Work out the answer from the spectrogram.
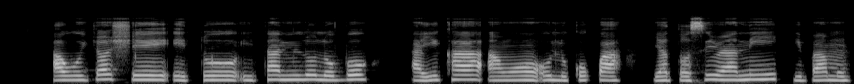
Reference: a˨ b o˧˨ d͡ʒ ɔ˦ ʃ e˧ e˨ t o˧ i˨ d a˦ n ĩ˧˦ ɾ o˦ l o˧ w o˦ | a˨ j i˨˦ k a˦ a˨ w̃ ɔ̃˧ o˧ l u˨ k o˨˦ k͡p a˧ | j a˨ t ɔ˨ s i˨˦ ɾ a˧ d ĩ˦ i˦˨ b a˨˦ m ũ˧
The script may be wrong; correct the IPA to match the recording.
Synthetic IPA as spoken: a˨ w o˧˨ d͡ʒ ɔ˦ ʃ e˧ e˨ t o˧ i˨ t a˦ n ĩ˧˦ l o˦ l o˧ b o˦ | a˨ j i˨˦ k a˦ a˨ w̃ ɔ̃˧ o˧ l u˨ k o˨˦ k͡p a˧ | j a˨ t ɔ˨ s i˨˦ ɾ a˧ n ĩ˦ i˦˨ b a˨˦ m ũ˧

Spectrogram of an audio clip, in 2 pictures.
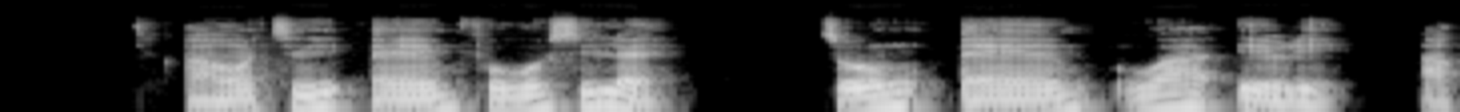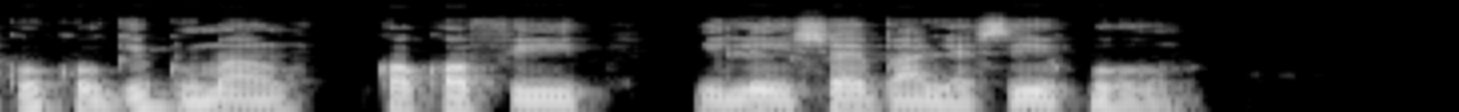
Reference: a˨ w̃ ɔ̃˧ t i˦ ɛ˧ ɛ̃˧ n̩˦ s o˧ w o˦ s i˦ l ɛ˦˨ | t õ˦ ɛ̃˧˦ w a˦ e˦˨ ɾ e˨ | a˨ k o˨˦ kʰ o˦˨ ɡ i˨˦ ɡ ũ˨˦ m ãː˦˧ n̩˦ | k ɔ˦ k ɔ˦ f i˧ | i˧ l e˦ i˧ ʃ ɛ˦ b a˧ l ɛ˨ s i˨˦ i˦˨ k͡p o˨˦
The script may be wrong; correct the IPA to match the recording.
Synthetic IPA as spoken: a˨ w̃ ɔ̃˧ t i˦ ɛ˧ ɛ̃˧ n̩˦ f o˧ w o˦ s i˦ l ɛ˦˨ | t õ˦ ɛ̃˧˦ w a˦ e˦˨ ɾ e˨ | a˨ k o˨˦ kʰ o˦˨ ɡ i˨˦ ɡ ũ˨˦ m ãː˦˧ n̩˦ | k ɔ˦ k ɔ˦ f i˧ | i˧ l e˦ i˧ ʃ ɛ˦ b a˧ l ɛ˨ s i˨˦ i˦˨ k͡p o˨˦

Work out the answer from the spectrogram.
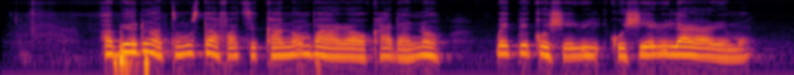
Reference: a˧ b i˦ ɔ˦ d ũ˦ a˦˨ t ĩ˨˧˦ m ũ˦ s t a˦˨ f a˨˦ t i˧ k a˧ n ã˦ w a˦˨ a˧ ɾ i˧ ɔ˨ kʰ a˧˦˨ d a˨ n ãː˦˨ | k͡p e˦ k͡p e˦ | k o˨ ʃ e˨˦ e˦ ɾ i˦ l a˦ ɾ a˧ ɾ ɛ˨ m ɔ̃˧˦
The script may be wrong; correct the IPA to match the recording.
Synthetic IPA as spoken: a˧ b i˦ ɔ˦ d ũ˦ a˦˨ t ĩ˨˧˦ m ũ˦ s t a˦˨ f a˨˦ t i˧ k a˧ n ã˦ b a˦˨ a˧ ɾ a˧ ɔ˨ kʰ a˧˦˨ d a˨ n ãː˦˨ | k͡p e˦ k͡p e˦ | k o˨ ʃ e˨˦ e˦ ɾ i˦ l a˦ ɾ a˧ ɾ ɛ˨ m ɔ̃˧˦

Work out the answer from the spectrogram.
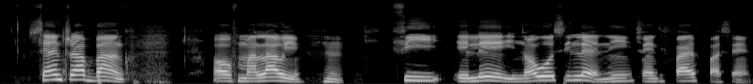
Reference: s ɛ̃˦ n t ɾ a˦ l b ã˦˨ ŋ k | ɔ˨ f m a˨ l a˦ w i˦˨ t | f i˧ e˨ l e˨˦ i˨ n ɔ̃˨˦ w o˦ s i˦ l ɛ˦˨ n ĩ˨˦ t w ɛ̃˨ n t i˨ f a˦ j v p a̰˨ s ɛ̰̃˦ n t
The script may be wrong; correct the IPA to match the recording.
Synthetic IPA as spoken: s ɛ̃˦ n t ɾ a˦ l b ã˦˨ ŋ k | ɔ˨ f m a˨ l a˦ w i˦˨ | f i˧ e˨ l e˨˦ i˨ n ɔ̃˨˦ w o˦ s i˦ l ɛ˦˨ n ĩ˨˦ t w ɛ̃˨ n t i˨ f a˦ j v p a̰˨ s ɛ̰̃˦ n t

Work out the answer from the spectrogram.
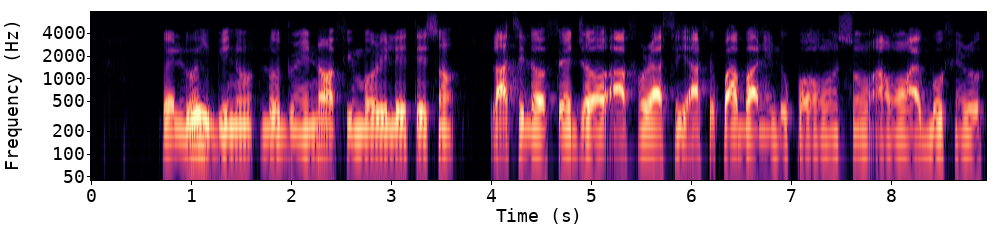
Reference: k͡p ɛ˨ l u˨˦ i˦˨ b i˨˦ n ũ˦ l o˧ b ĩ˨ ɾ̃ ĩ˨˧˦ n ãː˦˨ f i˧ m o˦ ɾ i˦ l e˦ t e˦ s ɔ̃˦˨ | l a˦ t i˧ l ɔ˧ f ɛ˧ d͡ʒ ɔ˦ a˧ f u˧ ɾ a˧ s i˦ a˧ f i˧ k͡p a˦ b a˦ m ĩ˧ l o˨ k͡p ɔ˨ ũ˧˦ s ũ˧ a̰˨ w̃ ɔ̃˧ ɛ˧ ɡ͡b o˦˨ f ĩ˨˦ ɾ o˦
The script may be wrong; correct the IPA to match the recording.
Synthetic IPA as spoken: k͡p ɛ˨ l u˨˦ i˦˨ b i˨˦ n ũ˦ l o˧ b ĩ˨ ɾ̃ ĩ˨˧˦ n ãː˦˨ f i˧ m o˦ ɾ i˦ l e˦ t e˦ s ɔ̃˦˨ | l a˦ t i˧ l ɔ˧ f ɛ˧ d͡ʒ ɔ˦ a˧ f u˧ ɾ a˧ s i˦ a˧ f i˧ k͡p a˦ b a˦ n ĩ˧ l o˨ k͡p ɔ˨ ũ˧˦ s ũ˧ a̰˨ w̃ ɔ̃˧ a˧ ɡ͡b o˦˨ f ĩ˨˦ ɾ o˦

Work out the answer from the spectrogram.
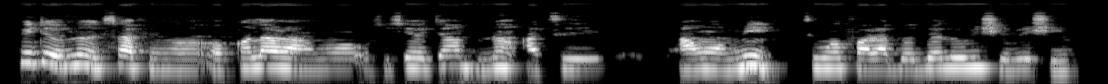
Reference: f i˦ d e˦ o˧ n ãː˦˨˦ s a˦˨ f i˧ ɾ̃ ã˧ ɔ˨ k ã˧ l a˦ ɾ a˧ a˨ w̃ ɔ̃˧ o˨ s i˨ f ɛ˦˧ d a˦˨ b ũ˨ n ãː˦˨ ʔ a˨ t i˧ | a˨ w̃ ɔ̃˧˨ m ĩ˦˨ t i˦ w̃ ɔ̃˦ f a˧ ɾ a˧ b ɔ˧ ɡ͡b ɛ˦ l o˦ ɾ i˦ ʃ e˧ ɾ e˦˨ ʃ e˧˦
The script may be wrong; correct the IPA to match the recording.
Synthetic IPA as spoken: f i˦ d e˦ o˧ n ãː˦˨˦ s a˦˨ f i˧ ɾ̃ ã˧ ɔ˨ k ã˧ l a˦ ɾ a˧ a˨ w̃ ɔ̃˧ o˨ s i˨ ʃ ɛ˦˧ d͡ʒ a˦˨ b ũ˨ n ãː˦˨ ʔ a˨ t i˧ | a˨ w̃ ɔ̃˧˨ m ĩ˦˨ t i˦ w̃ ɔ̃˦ f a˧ ɾ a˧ b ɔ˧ ɡ͡b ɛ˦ l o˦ ɾ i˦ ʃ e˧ ɾ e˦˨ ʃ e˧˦

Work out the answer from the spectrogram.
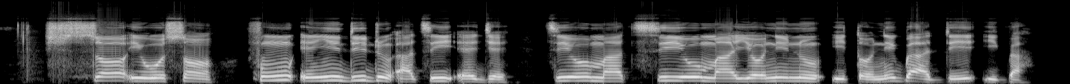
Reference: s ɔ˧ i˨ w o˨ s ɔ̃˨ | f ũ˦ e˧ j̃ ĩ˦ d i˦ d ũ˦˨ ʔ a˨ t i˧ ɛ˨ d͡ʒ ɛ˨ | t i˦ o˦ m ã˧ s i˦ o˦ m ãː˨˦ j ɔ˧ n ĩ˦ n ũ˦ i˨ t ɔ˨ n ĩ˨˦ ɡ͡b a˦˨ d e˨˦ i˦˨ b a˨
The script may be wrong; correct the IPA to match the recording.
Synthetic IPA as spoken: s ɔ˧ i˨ w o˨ s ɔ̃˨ | f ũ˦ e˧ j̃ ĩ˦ d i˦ d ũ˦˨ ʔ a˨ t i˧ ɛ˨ d͡ʒ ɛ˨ | t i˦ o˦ m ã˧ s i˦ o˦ m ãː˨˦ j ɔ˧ n ĩ˦ n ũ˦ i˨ t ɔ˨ n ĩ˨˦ ɡ͡b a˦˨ d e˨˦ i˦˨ ɡ͡b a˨

